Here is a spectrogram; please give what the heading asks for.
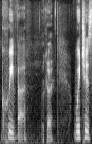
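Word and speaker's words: Caoimhe: well, the name is pronounced Quiva, Okay.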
